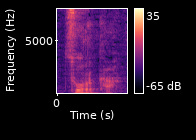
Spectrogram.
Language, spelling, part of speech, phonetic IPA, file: Polish, córka, noun, [ˈt͡surka], Pl-córka.ogg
